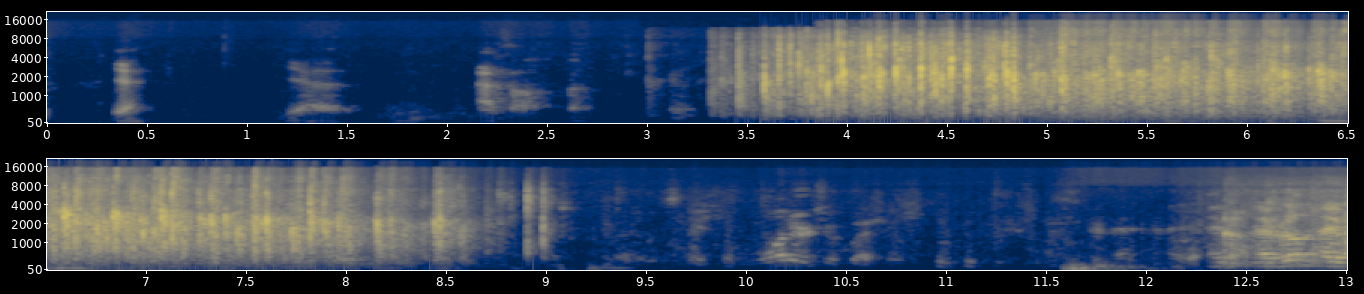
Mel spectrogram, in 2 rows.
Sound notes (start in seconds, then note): 3.3 applause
